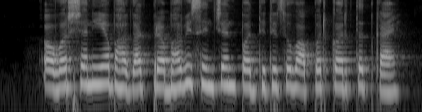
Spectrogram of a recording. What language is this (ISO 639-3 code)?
mar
